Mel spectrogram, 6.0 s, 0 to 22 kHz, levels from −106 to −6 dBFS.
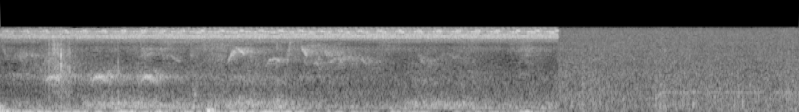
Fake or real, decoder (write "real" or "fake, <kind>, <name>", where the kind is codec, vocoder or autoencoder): fake, vocoder, BigVGAN v2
